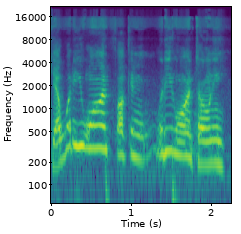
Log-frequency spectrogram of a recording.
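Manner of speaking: high, snappy annoyed boss; mock irritated God. God snapping at Paul on the phone, high and annoyed. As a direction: bark at the useless employee. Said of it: "God's like".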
